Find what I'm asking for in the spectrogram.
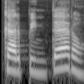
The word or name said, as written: carpintero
